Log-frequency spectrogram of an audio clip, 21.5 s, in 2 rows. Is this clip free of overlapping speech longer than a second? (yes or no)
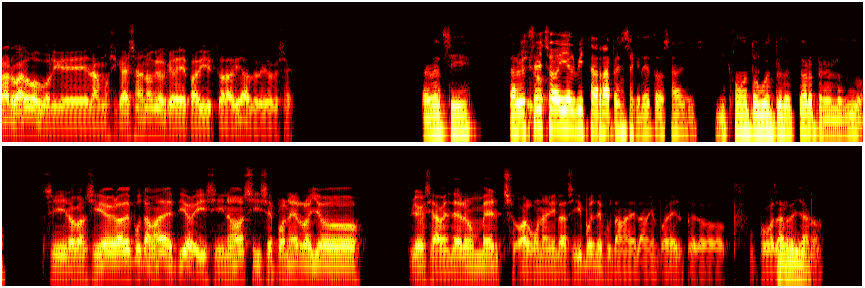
yes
